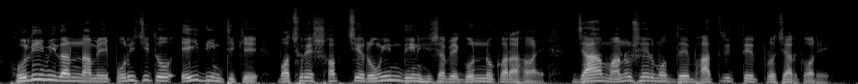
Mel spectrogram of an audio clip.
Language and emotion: Bengali, neutral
